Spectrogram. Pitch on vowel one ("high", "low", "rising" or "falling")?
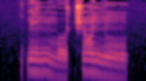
high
